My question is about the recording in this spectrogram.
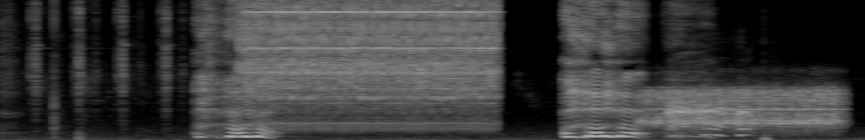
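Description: Chick-shaped wind-up egg timer ticking faintly, then its bell ringing for about a second and a half before stopping suddenly. After a short gap a phone game plays the ring back, tinnier and narrower.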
